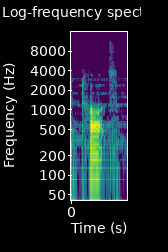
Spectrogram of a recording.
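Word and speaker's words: Thoth: Equinox is a tot deck, and I believe that's the correct pronunciation for tot.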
